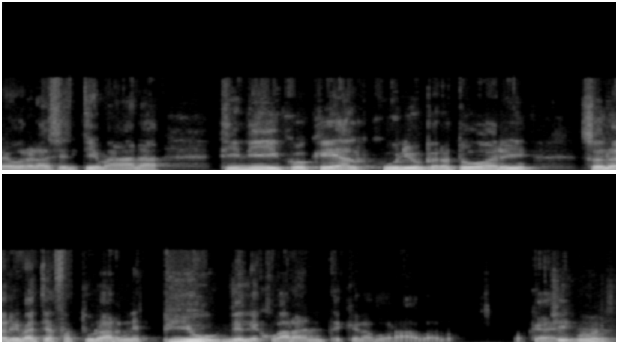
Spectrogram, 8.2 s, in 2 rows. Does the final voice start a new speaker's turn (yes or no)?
yes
